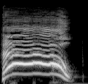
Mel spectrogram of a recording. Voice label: help, survivor voice, manager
